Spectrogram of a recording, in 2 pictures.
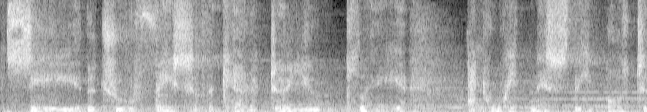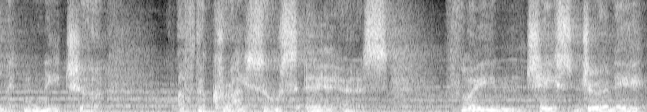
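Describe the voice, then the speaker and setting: An actor playing a grandiose, sardonic master of ceremonies who savors each phrase in a dramatic video game monologue. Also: male voice, sits low, extremely slow. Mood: ominous, knowing. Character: theatrical, sardonic male master of ceremonies guiding a visitor. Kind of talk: dramatic scripted game monologue, quasi-Shakespearean. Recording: echoing voice over loud music.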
